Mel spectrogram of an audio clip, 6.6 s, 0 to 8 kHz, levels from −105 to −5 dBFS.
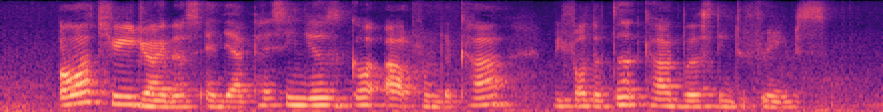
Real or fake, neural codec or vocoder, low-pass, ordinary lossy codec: fake; codec, 16 kHz, 2 kbps, X-Codec, HuBERT features, trained on balanced general audio; none; none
